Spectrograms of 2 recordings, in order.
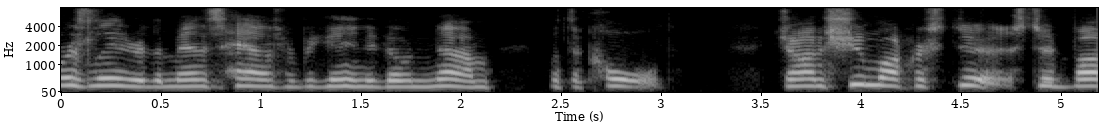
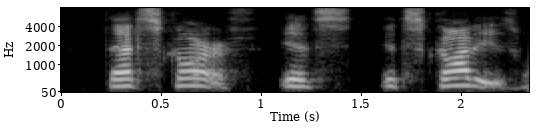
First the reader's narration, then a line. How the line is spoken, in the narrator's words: one man said in a sick, strangled voice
